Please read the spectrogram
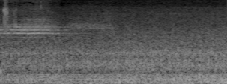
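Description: Quiet, steady low rumble of background noise, with no distinct handling sounds standing out.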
